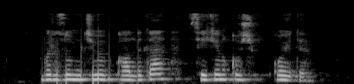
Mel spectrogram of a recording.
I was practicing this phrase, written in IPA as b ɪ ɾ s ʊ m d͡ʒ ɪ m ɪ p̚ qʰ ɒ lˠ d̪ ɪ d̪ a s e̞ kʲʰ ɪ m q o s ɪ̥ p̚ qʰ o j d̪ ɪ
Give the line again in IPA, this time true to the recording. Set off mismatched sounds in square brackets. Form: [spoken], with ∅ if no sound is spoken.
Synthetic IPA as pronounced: b ɪ ɾ [z] ʊ m d͡ʒ ɪ m ɪ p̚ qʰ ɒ lˠ d̪ ɪ d̪ a s e̞ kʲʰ ɪ [n] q o [ʃ] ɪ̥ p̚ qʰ o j d̪ ɪ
